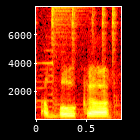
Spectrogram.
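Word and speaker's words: Egbuka: Dependable on like Burdon coming up and down abuka uh that's how you say his name Ohio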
